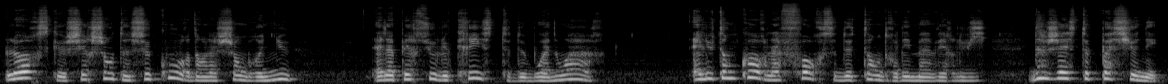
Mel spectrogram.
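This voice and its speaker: A woman reading a classic novel aloud as an audiobook narrator, measured and expressive. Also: medium pitch, slightly rough. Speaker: audiobook reader.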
